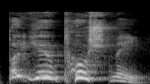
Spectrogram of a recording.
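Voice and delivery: very high, loud, drawn-out protest; a courtier arguing back indignantly; arguing Lord Chamberlain. Acted. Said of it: "argued the Lord Chamberlain".

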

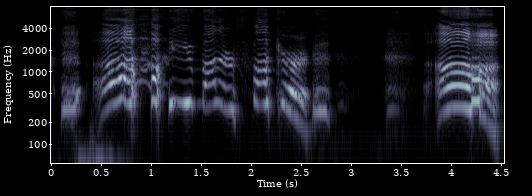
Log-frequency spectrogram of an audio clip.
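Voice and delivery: high laughing wail through pain; half laughing, half wailing; laughing and crying out. Real, not acted. Stung eyes, laughing and yelling.

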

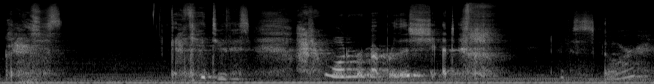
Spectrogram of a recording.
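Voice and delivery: breathless, frightened hush; barely holding it together; shaken whisper. Real, not acted. Panicking over remembered surgery.

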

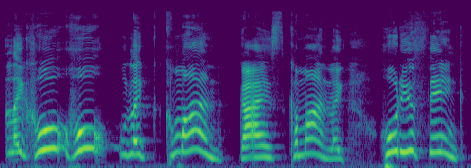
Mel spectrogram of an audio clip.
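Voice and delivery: high, loud exasperated protest; loud indignant. Real, not acted. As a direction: shout it in disbelief. Indignant outburst at Satan.

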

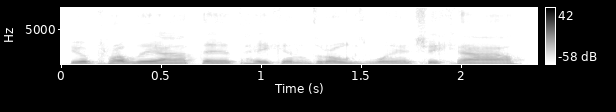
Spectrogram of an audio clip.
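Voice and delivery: mock a Scouse grandma needling her grandson about drugs; imitating Scouse grandma. Scouse grandma teasing grandson Carl about drugs, lightly imitated Scouse accent. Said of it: "the way she said drugs".

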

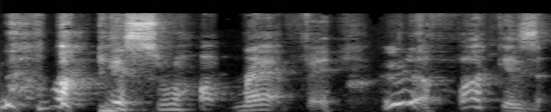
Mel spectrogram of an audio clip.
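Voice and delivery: laughing through the words; cracking up mid-line. Real, not acted. Echoing the heckle, laughing.

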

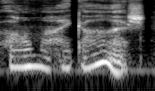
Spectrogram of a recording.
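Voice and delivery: slow, breathless whispered oh my gosh; stunned whisper. Retold or imitated. Therapist whispering her amazement at the couple. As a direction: gasp it out under your breath, amazed. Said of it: "I'm like".

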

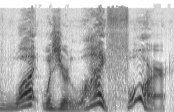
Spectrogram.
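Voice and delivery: drawn-out, baffled challenge; incredulous questioning. Acted. Preacher voices onlookers questioning Jesus's life, incredulous. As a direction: stretch each word in mock disbelief. Acted scoffing reaction to criminal's death.

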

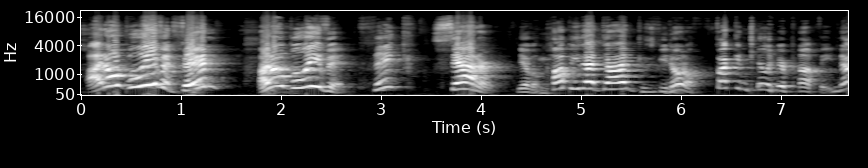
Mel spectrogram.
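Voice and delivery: high, very loud hammed-up yelling; berating shout from the sound booth; screaming director. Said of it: "they're just screaming at him".

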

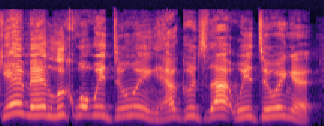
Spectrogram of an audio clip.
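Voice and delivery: mock a kid pretending to include his friend; fake excitement. Imitating a kid showing a friend his game, hammed-up excitement. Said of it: "but you're like".

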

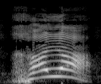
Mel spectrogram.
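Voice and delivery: "Chaya!" shouted high and loud, throaty hawk on the ch. Shown as a demonstration. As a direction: yell "Chaya!" with a throat-clearing rasp. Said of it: "hawking a loogie right before it".

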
